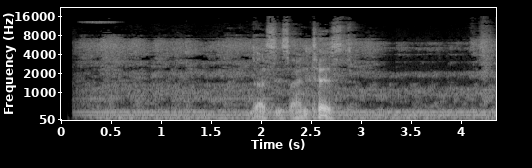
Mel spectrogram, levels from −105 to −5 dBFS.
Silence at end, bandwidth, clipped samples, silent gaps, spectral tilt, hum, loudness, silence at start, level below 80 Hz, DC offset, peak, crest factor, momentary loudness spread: 0 s; 16 kHz; under 0.1%; none; -3.5 dB/octave; none; -38 LUFS; 0.1 s; -52 dBFS; under 0.1%; -14 dBFS; 24 dB; 15 LU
